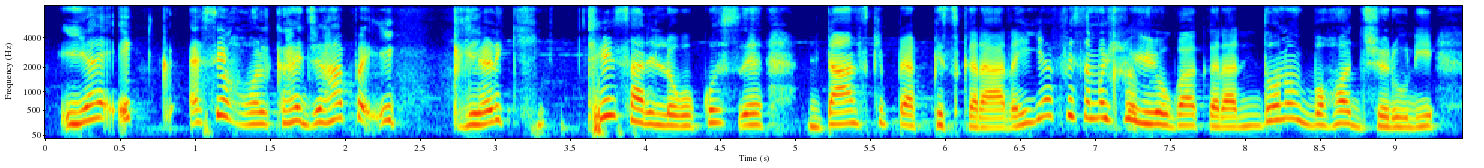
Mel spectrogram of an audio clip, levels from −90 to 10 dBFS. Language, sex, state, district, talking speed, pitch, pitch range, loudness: Hindi, female, Uttar Pradesh, Varanasi, 205 wpm, 230 Hz, 200-290 Hz, -15 LUFS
